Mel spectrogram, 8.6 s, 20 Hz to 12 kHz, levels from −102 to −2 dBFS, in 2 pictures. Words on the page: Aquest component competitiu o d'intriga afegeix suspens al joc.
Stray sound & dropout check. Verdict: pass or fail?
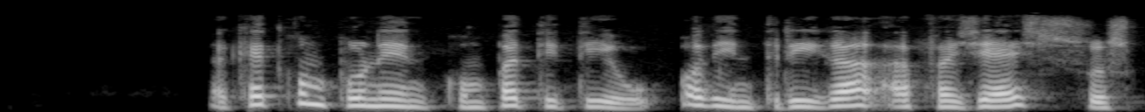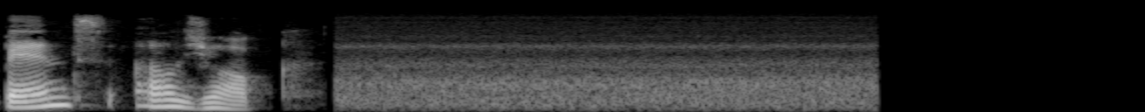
pass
